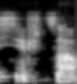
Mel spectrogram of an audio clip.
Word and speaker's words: сердца: Чудным младенцем полны все сердца. У нас ударение тоже на А. Ну, это особенность русского языка. Сердца, паруса, вот нестандартные случаи как это называется. Множественного числа, чаще всего ударение будет на А.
